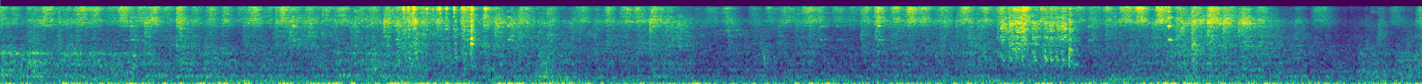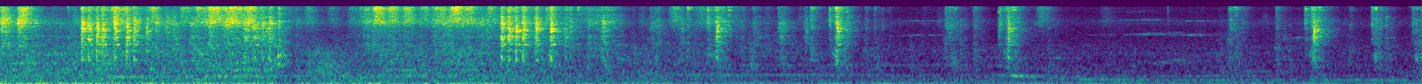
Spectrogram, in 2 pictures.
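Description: Ship-to-shore container crane running, heard from the operator's cab: a steady rumble with rattling and clanks as the trolley carries the spreader from the ship's hold out over the quay. About ten seconds in the noise eases and a motor whine holds, then drops in pitch as the container is lowered onto a truck chassis.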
